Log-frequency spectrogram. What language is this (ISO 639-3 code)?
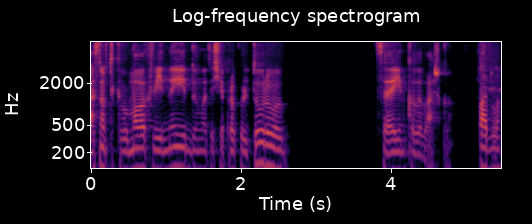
ukr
